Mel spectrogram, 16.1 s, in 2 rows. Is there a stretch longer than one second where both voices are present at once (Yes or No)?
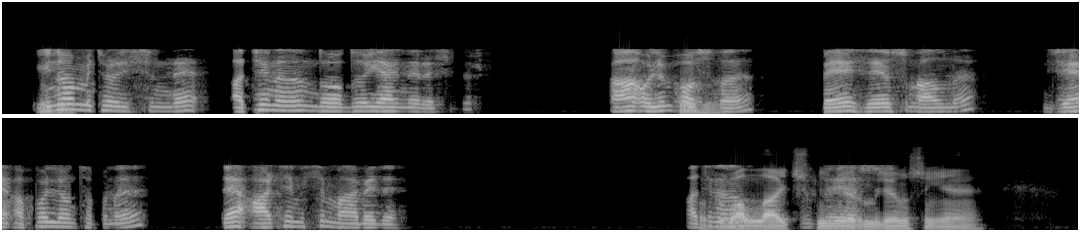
Yes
